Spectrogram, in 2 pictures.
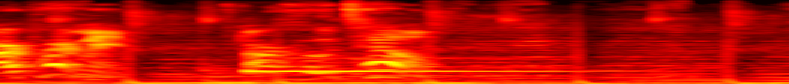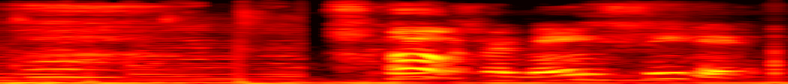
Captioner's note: Skyliner chimes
